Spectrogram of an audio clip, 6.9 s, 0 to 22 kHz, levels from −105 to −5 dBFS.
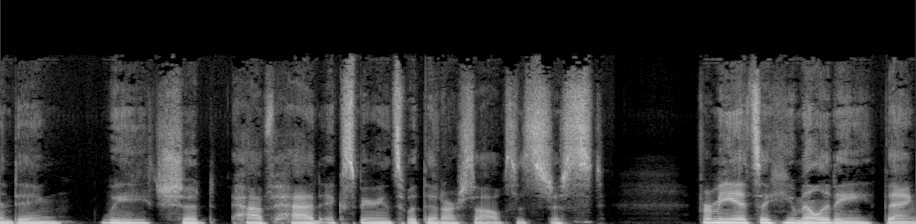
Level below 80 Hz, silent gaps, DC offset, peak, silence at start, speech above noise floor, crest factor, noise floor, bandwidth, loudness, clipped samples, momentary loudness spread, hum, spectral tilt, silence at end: -66 dBFS; none; under 0.1%; -12 dBFS; 0 s; 46 dB; 16 dB; -73 dBFS; 17 kHz; -28 LUFS; under 0.1%; 9 LU; none; -5 dB/octave; 0 s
